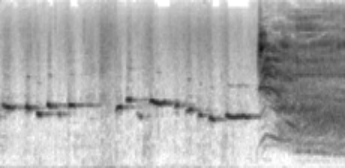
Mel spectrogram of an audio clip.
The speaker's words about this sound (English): In the study, … paces as he whistles.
